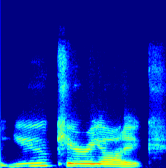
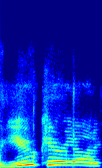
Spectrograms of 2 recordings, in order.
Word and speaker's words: eukaryotic: therefore they are called eukaryotic cells they're going to throw that at you so eukaryotic cells have membrane-bound organelles okay now remember this trick you carry o u rhymes with okay so you do have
